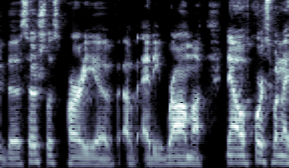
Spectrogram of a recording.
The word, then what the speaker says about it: Edi Rama: Sure, the So, the current leader is Edi Rama.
